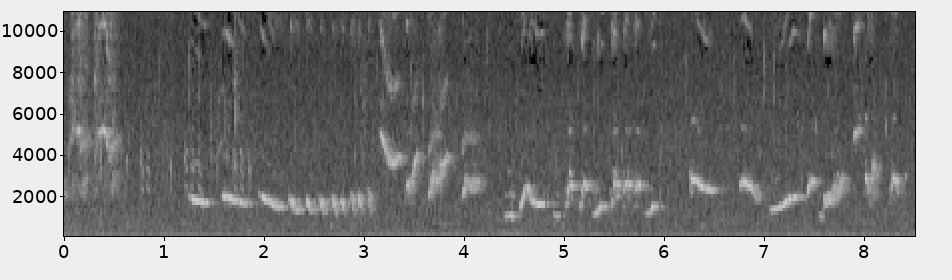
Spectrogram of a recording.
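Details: White-rumped shama (murai batu) in full song, set with nature sounds and trickling water: loud varied whistles, slurred rising and falling notes, and short sharp chips crowded together in quick phrases.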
